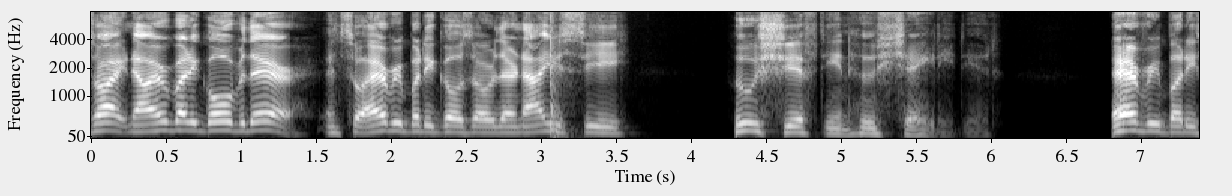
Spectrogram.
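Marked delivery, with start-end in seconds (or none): 0.0-1.5 announcing guard. Retold or imitated. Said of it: "comes back and goes".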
